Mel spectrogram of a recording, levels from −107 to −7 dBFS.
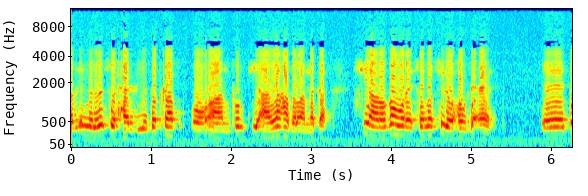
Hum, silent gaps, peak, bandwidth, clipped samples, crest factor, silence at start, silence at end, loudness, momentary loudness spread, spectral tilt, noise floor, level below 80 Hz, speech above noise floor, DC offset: none; none; -4 dBFS; 12 kHz; under 0.1%; 16 dB; 0 s; 0 s; -20 LUFS; 7 LU; -2 dB/octave; -53 dBFS; -68 dBFS; 33 dB; under 0.1%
